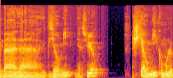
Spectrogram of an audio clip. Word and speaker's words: Xiaomi: Xiaomi, comme on le prononce.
